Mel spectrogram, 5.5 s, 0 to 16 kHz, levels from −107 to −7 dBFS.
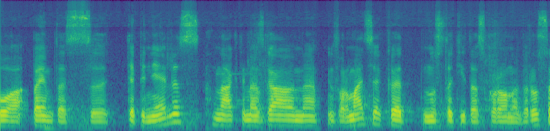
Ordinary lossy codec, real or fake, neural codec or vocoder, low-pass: Opus, 24 kbps; real; none; 14.4 kHz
